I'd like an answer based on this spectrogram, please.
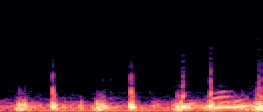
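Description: Steady lub-dub heart sounds; the second sound splits into two close parts on breathing in, a normal finding.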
